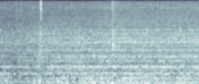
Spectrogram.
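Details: Heavily modified off-road Jeep Wrangler with rock-crawler lift at idle, heard from the rear: rough, lumpy idle with an uneven dunka-dunka stumble about three to four times a second; multiple misfire, mainly cylinder number one.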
